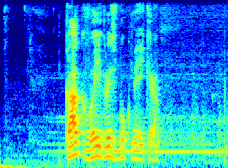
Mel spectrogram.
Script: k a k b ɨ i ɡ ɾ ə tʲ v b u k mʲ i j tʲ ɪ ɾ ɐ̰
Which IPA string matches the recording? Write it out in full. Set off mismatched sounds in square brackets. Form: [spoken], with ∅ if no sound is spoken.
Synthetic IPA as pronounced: k a k [v] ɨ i ɡ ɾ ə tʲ v b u k mʲ [e] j [kʲ] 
